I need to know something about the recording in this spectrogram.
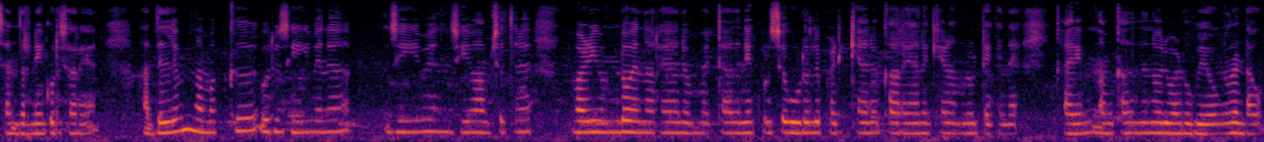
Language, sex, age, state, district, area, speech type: Malayalam, female, 18-30, Kerala, Palakkad, rural, spontaneous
